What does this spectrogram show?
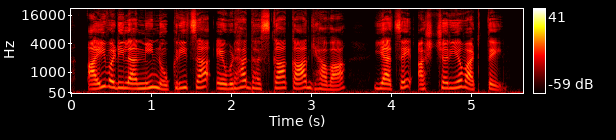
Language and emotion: Marathi, neutral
